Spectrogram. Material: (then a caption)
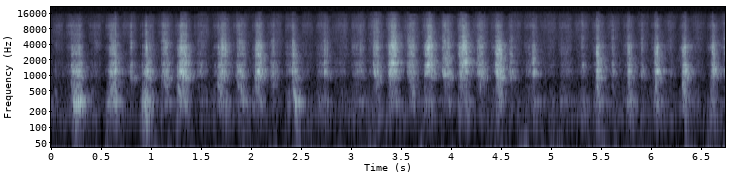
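Coated card. A wooden stylus scratches long strokes over the basin of a drawing on a flat scratch-art card (black coating over colored foil) lying on a table. The result is a quick, somewhat irregular series of dry, rasping scrapes, each short and clipped, with a mid-pitched scratchy tone and a bright, hissy edge.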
